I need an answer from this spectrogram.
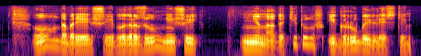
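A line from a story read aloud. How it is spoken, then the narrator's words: Gently interrupting. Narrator (Russian): мягко остановил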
